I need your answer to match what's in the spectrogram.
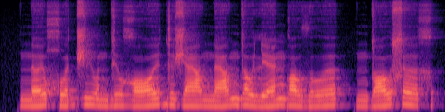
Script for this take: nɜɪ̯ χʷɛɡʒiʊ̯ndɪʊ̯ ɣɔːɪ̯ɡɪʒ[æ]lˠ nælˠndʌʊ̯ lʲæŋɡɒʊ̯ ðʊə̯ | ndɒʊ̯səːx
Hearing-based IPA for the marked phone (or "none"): æː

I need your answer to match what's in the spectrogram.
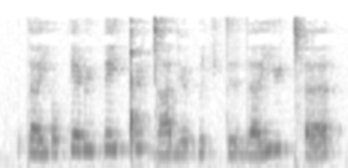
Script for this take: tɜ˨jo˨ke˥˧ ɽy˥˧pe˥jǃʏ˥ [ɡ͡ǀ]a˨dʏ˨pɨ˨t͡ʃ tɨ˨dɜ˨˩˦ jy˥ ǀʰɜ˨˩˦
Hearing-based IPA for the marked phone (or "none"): ɡ͡ǀ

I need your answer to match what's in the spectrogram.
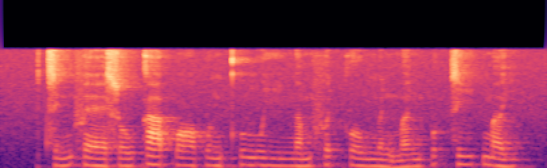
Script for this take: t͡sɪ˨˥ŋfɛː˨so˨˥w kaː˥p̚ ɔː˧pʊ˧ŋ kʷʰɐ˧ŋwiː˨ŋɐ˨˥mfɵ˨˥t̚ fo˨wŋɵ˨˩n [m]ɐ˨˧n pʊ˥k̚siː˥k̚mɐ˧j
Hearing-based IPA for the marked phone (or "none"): m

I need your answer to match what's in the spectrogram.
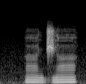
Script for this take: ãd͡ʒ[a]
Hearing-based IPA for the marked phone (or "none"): ã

